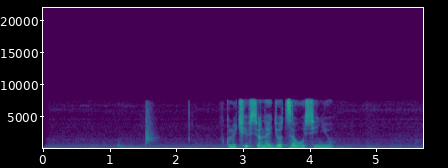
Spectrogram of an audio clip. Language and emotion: Russian, neutral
